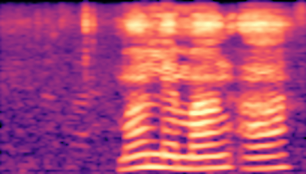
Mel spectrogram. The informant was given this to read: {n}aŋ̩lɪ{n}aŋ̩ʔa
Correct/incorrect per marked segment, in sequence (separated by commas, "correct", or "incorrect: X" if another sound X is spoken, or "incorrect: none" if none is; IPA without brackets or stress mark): incorrect: m, incorrect: m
